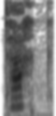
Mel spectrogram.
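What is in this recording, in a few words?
thanks, Faroese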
